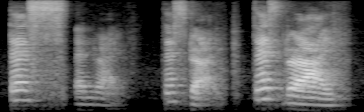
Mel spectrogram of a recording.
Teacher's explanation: In English, this type of word is usually articulated by placing the primary stress on the second or on the last of the word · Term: phrasal verb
